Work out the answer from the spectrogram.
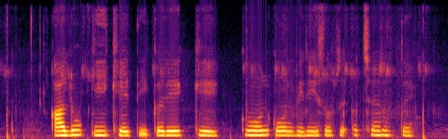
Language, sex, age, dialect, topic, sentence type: Magahi, female, 18-24, Southern, agriculture, question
